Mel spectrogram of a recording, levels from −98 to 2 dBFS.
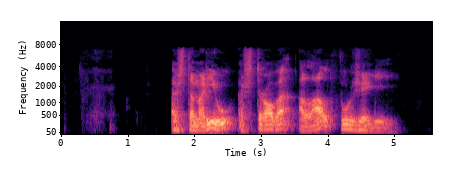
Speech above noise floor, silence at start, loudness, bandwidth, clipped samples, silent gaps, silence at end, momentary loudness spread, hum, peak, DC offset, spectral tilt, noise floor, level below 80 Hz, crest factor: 63 dB; 1.65 s; -20 LUFS; 7.2 kHz; under 0.1%; none; 0.65 s; 15 LU; none; -4 dBFS; under 0.1%; -7.5 dB/octave; -83 dBFS; -48 dBFS; 18 dB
